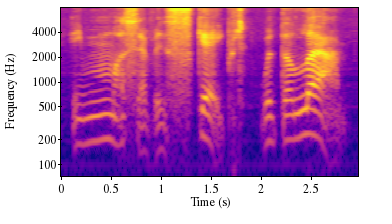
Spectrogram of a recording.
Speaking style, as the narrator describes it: he snarled

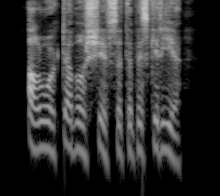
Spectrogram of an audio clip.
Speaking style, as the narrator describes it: Giulia said quickly

